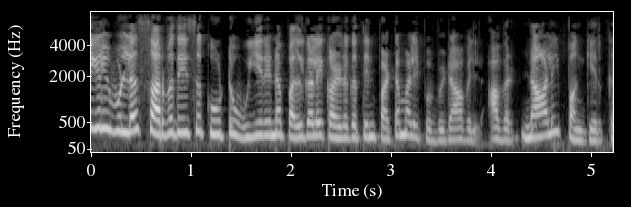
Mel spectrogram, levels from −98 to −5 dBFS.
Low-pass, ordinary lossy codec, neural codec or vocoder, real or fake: 7.2 kHz; none; none; real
